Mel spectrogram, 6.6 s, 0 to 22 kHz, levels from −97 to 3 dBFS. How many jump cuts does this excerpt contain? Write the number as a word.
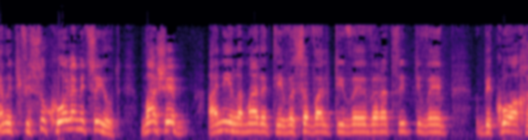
zero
